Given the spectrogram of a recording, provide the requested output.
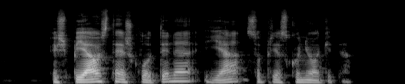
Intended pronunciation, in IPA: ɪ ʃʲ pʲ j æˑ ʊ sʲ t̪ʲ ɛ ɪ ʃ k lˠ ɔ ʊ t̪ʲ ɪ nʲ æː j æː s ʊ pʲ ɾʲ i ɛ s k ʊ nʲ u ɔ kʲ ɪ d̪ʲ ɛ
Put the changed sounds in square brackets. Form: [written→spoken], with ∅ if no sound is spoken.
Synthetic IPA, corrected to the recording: ɪ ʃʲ pʲ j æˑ ʊ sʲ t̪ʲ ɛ ɪ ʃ k lˠ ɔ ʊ t̪ʲ ɪ nʲ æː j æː s ʊ pʲ ɾʲ i ɛ s k ʊ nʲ u ɔ kʲ ɪ [d̪ʲ→t̪ʲ] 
